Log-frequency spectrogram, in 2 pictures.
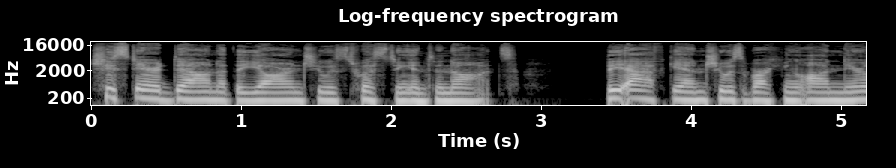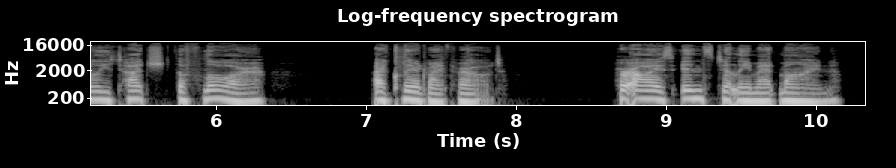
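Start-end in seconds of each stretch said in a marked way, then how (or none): none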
